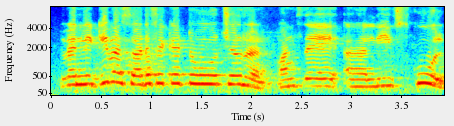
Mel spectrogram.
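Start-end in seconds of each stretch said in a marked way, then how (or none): none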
